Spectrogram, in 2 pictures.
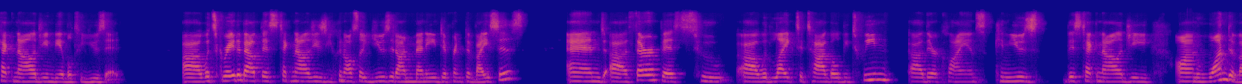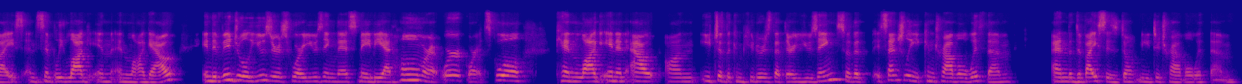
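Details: Adult woman speaking; typical speech.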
